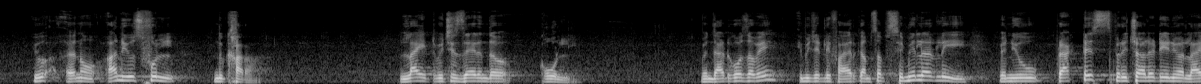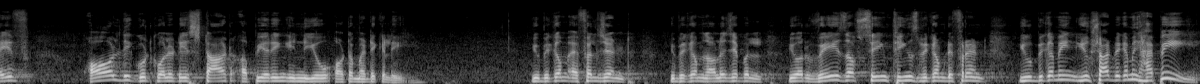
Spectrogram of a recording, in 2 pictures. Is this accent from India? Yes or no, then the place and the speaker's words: yes; India; I speak Malwani, you speak Malwani. I speak Konkani, you speak Konkani. You are Indian, I am Indian.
